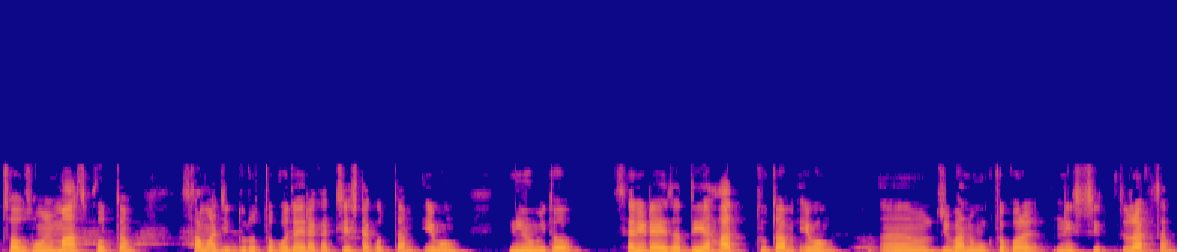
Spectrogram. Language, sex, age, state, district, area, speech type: Bengali, male, 30-45, West Bengal, Purba Medinipur, rural, spontaneous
